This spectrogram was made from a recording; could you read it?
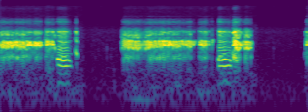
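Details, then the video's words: Young kingfishers asking to be fed: coarse buzzy rasps in two main bursts with a quiet gap between them and a fresh burst at the end. "BABY BIRD KINGFISHER ‼️ YANG TAK PERNAH KENYANG ATAS MAKANAN"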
